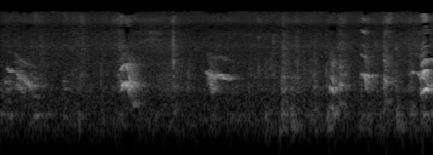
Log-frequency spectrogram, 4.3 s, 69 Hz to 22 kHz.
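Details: Puppies chasing a dog named Lady on April 4, 2013, giving short high yelps and whimpering yips in separate bursts about once a second, some rising then falling, with quiet scuffling between calls.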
